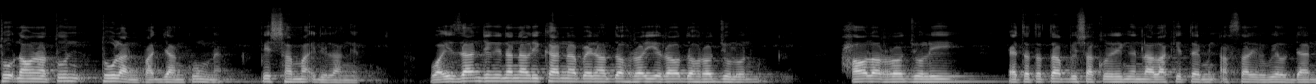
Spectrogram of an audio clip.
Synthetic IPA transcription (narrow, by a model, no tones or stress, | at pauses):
t̪uʔnaɔnat̪ut̪ulanpad͡ʒaŋkuŋnapisamaʔḭdilaŋit̪̚ | waizand͡ʒɨŋdinanalikanabɛnad̪ɔɦrɔjiɾɔd̪ɔhrɔd͡ʒulun | haularːɔd͡ʒuliɛt̪at̪ət̪ap̚bisakuliliŋɨnlalakit̪ɛminʔa̰ksaɾilwildan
